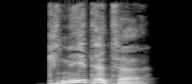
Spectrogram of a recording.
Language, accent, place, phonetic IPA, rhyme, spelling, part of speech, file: German, Germany, Berlin, [ˈkneːtətə], -eːtətə, knetete, verb, De-knetete.ogg
- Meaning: inflection of kneten: 1. first/third-person singular preterite 2. first/third-person singular subjunctive II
